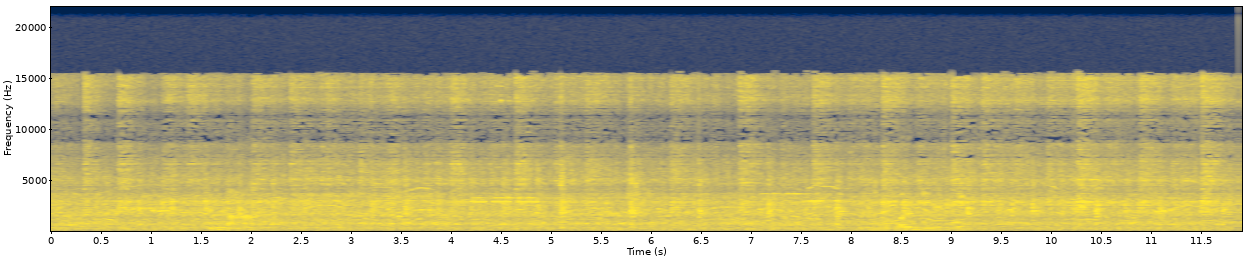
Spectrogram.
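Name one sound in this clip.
A large crowd chatters loudly outdoors, with many voices mixing together.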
